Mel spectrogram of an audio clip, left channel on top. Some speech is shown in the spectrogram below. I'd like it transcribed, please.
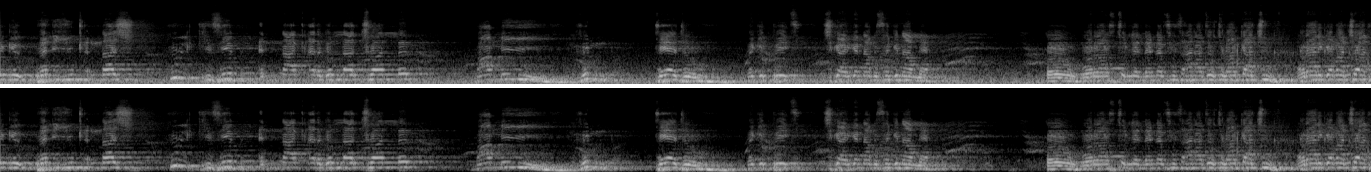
በልዩ ቅናሽ ሁልጊዜም እናቀርብላችኋለን። ማሚ ሁንዴዶ ምግብ ቤት እጅግ አድርገን እናመሰግናለን። ሞራል ስጡልን ለእነዚህ ህፃናቶች እባካችሁ። ሞራል ይገባቸዋል።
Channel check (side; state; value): left; noise; rumble, 9 dB below the sound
